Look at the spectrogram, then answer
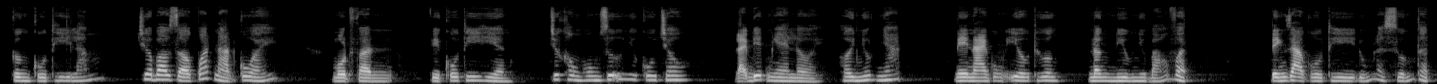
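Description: A woman's voice: lowish voice, a little mellow, lightly acted. A woman voicing a humble young female maid in a story reading, talking respectfully and at length. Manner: chatty, respectful.

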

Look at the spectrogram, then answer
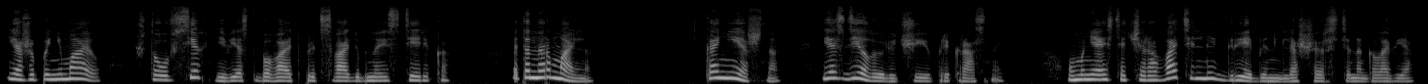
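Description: A woman's voice: on the low side, sing-song, measured pace, darkish tone, no echo, studio quality, voice pushed up. A woman voicing a kindly, gracious female pug who is cheerful and easily delighted.

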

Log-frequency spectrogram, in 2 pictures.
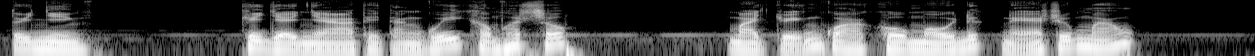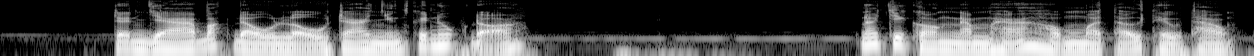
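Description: A man narrating a ghost story in a steady, measured way. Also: on the low side, soft background music.

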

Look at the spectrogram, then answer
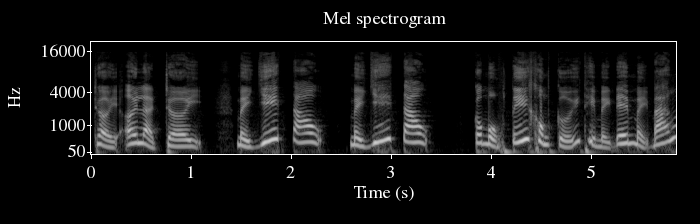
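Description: A woman's voice: sits high, sing-song, normal speed, no echo, clean studio sound, voice pushed up. A woman voicing a panicked peasant wife who wails and shrieks at her husband. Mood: frantic. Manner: frantic, wailing.

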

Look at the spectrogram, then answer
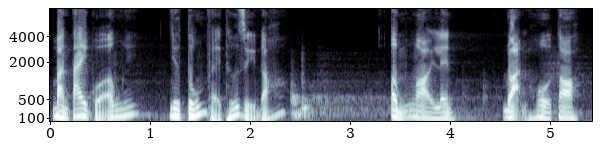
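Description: A man narrating a horror story in a dramatic, expressive way. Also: lowish voice, a little slow, slight background noise.

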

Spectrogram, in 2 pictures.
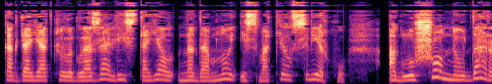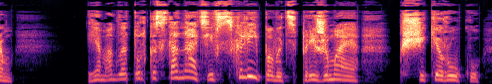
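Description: A woman reads a first-person story as an audiobook narrator, her expressive delivery shifting between hushed and lifted tones. Her voice is fairly low and moves at normal speed, recorded in studio quality with no echo.

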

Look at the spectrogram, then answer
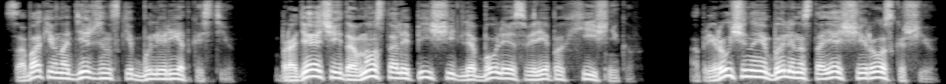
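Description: A man narrating an audiobook in a dramatic, expressive way. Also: mid-range voice, normal speed, no room sound. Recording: dull, slightly lo-fi dry recording.

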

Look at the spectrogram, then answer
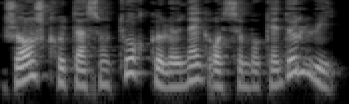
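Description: Brief: woman narrator, low-pitched, very lively intonation, expressive storytelling. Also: normal speed, husky. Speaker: audiobook reader. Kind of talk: scripted narration.

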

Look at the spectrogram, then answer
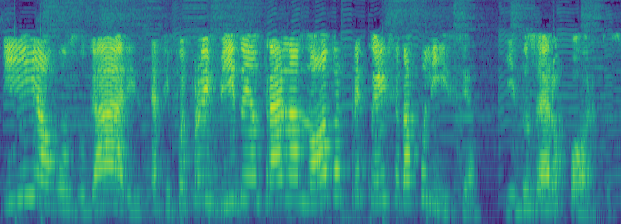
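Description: A Brazilian woman casually telling newsroom anecdotes, acting out the dialogue with lively jumps in her voice. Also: normal speed. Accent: Brazilian Portuguese. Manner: animated, acts out dialogue with sharp pitch jumps. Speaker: newsroom radio monitor. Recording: muffled audio with faint music.

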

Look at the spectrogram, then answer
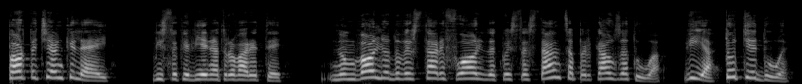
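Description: A woman voicing a rough young male farmhand who turns furious, reading a storybook aloud. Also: medium pitch, normal speed, lightly acted. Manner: shouting in rage.

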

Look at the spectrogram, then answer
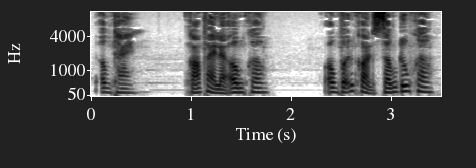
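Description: A shocked middle-aged wife, read by a woman narrator stammers and then accuses, in a low, dark tone. The sound is dry and close over faint music. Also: moderate pace, dry recording, natural voice. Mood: stunned.

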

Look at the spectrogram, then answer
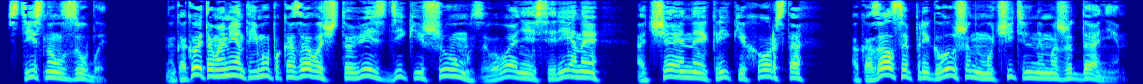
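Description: Lively, husky male audiobook narrator. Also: fairly high pitch, dry recording, dull audio.

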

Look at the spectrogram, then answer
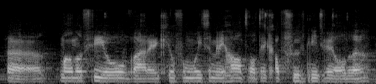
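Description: A young man talks in a quiet, halting, reflective way, his voice disguised through a deep pitch shift. The distortion gives it a gravelly texture, and soft background music runs underneath the whole recording. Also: little pitch movement. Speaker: interviewee, former patient. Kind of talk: recorded interview fragment.

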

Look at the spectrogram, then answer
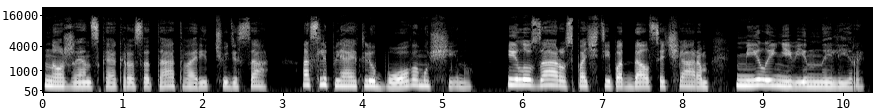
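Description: A woman's voice: on the low side, measured pace, a little mellow, smooth, no echo, clean studio sound, lightly acted. A woman voicing a gloating, drawling witch. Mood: mocking. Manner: drawling, sing-song taunts. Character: scheming female witch, mocking and cruel. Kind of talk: audiobook character voice.

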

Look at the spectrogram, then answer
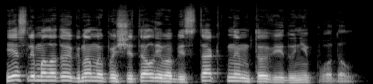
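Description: A man reading an audiobook aloud in an expressive, scripted narration. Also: on the high side, a little fast, smooth.

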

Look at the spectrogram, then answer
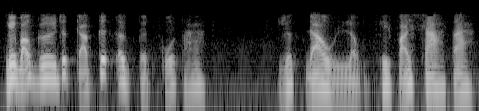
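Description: A man voicing a grief-crazed old stranger in an audiobook, brooding and bursting into angry shouts, with a raspy voice. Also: on the low side, very animated, fairly quick, no echo. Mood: raging. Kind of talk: audiobook character voice. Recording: tinny phone-like, dry.

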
